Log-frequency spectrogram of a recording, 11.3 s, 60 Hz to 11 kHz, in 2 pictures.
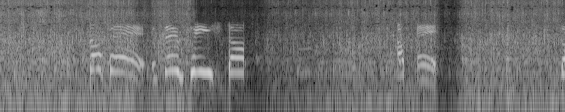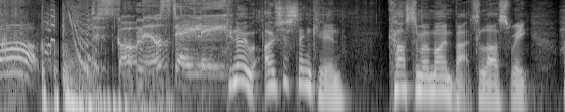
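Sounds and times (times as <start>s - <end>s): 
water trickling: 0.0s - 7.6s
speech: 0.9s - 2.6s, 4.0s - 4.4s, 5.6s - 11.2s.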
